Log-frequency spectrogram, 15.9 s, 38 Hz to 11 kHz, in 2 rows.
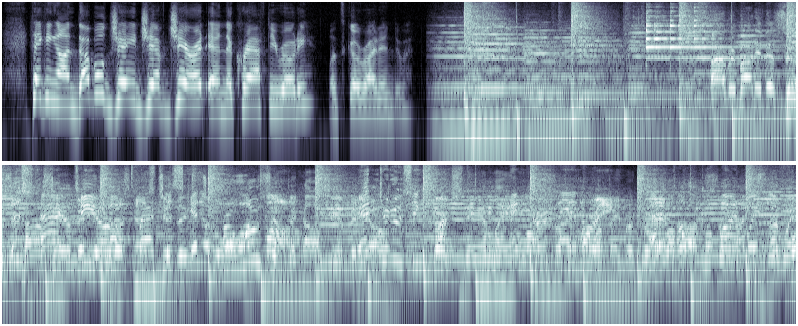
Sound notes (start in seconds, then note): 4.6 upbeat country music; 6.2 bell rings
